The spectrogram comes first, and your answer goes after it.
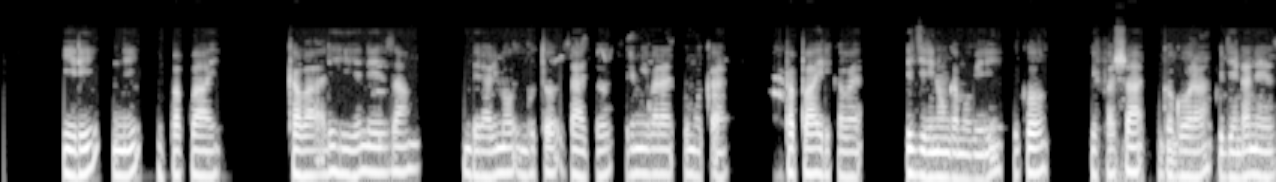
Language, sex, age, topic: Kinyarwanda, male, 25-35, health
